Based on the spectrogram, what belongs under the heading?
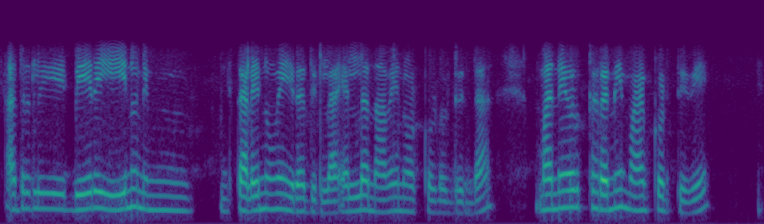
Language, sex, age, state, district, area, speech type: Kannada, female, 18-30, Karnataka, Shimoga, rural, conversation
